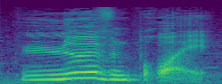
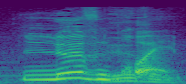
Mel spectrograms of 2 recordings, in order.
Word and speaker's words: Löwenbräu: so V, and the R is pronounced in the back of your throat, like in French. But if you can do a rolled R like in Spanish, that works too. So then if you put it all together, it's Löwenbräu. Löwenbräu.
